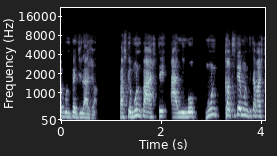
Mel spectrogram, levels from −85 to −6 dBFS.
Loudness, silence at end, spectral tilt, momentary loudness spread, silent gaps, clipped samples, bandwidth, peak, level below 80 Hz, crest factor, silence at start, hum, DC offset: -25 LUFS; 0 s; -5.5 dB/octave; 8 LU; none; under 0.1%; 9 kHz; -6 dBFS; -70 dBFS; 18 dB; 0 s; none; under 0.1%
